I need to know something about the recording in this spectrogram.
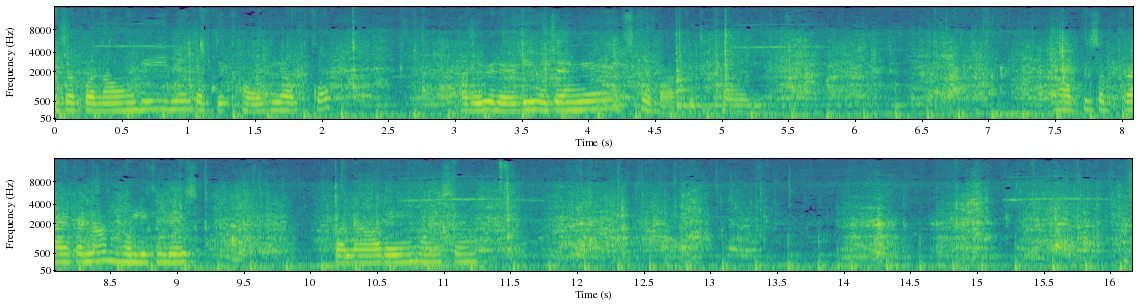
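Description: A metal spoon scrapes and clinks against a metal pot while stirring thick batter.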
